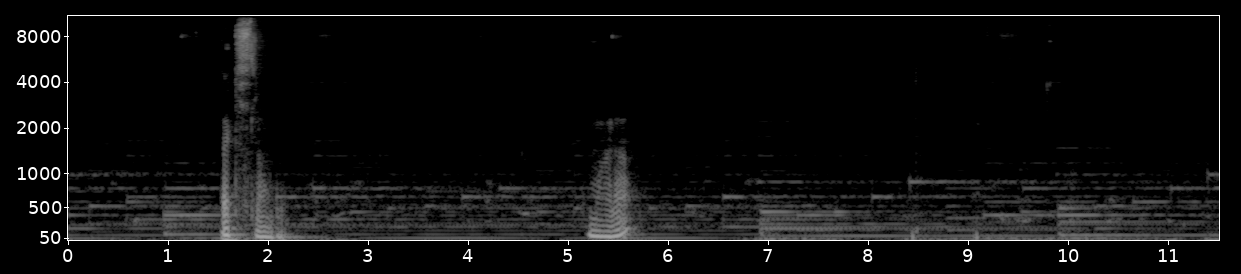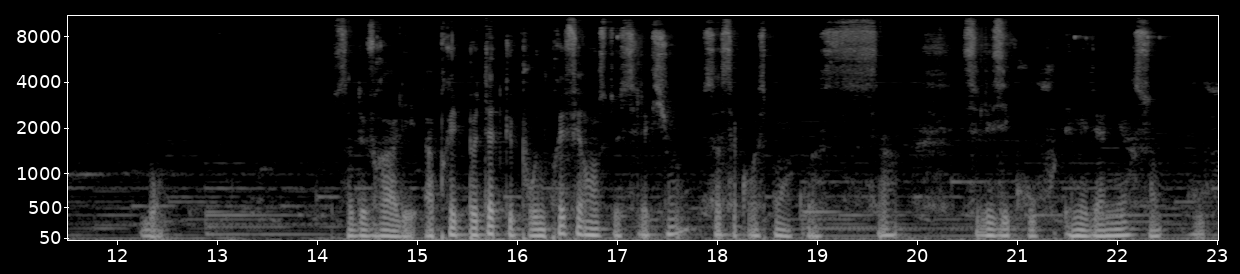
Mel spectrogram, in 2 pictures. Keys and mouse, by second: 13.0-22.7 drag, 16.9 middle click, 16.9 right click, 18.5 l, 21.5 right click, 22.3 right click, 22.7 l.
